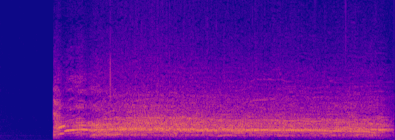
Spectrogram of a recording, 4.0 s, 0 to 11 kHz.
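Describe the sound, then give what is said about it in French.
After a brief silence, football fans in a Paris bar watching France play Denmark suddenly erupt into loud cries of relief at the 81st minute, a dense roar of many voices that holds steady until the end. “Des cris de soulagement à la 81e minute.”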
